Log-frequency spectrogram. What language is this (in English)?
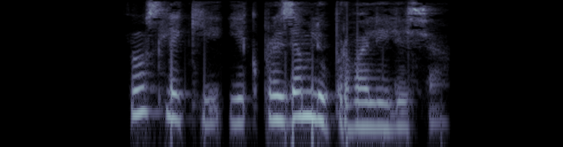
Belarusian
